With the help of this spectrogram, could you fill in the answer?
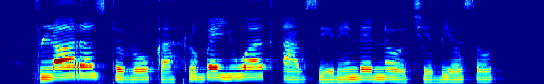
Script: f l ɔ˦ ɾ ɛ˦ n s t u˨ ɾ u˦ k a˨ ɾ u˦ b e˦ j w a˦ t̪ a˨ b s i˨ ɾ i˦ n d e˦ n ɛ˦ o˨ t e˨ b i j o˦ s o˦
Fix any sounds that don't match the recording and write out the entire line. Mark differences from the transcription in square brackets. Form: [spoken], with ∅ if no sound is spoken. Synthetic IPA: f l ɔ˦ ɾ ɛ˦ n s t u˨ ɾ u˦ k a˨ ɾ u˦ b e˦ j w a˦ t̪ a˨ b s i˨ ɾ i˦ n d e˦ n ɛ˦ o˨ [t͡ʃ] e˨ b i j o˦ s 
